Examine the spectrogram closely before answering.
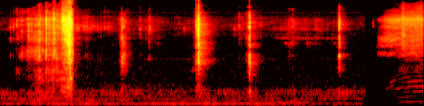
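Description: A putty knife taps sharply against a surface.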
